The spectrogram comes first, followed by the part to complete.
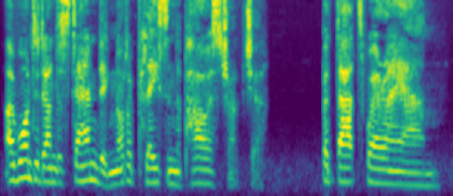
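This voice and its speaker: A woman acting a proud, dutiful Sith spymaster in a video game cutscene. Her voice sits fairly low for a woman, and she speaks in a measured, formal, earnest way, composed even when she blames herself. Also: close to an everyday voice. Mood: regretful resolve. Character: composed, dutiful Sith intelligence chief, proud but self-reproachful woman.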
